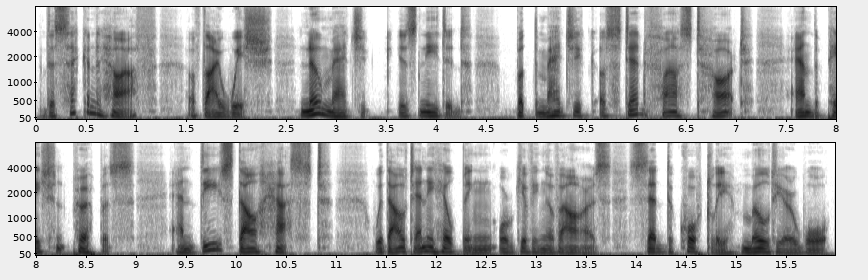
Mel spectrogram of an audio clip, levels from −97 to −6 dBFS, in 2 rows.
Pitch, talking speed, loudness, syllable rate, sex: 90 Hz, 140 wpm, -23 LUFS, 4.0 syllables/s, male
